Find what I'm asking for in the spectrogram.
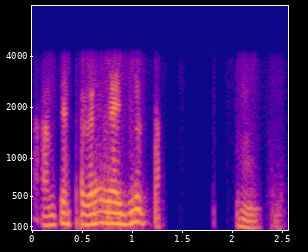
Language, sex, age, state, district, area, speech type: Goan Konkani, male, 30-45, Goa, Bardez, rural, conversation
